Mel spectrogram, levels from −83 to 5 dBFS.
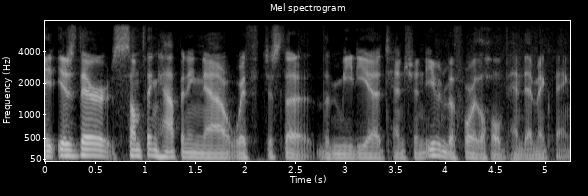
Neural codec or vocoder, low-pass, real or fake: none; 7.2 kHz; real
